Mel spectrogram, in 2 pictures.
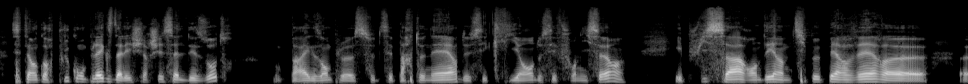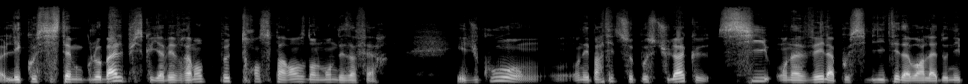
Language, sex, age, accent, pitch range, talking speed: French, male, 30-49, French, 100-125 Hz, 190 wpm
